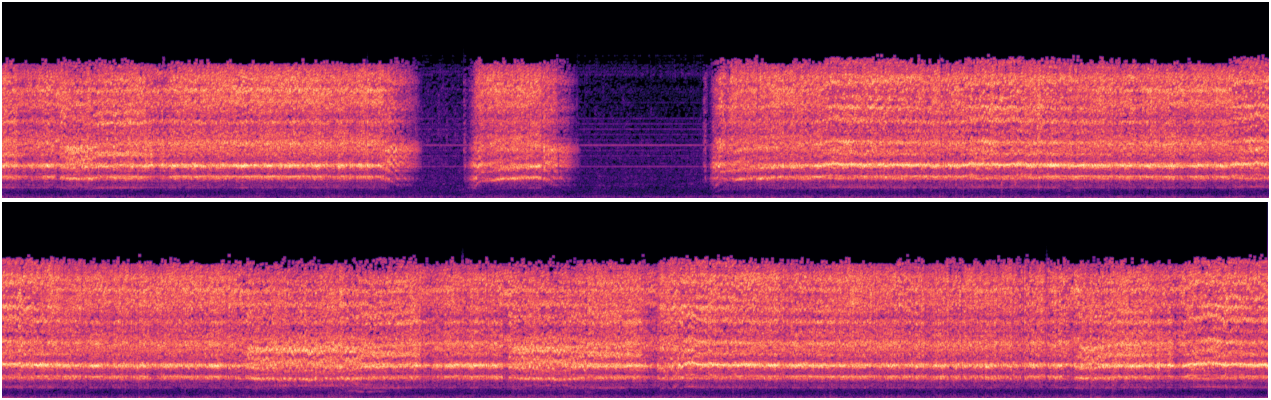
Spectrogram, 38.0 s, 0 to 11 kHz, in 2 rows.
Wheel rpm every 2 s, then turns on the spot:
160, 160, 150, 70, 20, 90, 160, 160, 160, 160, 160, 160, 160, 160, 160, 160, 160, 160, 160.
none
